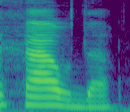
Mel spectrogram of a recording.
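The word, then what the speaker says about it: Gouda: Είχε ένα πλατό ανά δύο άτομα με γκούντα και πικάντικη μουστάρδα. Το οποίο παιδιά το προφέρουμε λάθος. Μια ζωή. Προφέρεται χάουτα.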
